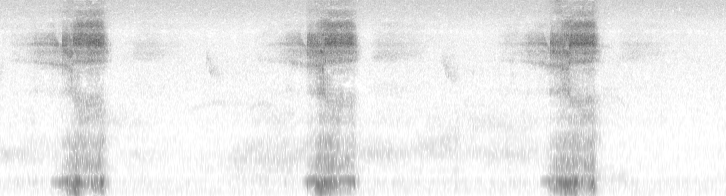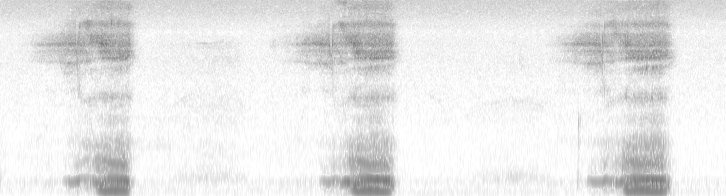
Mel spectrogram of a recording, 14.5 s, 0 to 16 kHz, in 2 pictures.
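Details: Pet snoring during sleep: six regular breaths at about 24 a minute, each a rough snorting rattle on inhalation; ordinary snoring.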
